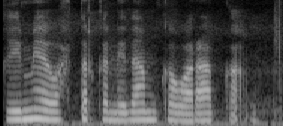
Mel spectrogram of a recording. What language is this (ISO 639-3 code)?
som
